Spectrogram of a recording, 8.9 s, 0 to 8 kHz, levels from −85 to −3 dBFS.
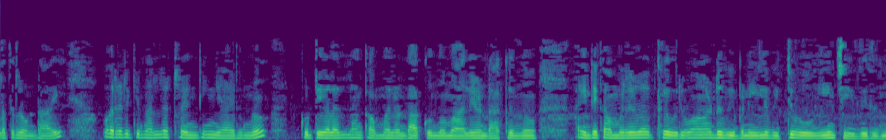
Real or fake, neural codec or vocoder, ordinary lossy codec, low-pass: fake; codec, 16 kHz, 16 kbps, FreqCodec, larger model; MP3, 24 kbps; 7.2 kHz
